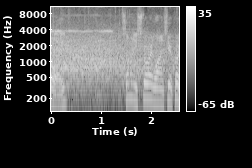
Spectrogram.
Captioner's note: whistles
